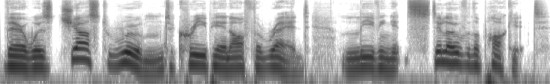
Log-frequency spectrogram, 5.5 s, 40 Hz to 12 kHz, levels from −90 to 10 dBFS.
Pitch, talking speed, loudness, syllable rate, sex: 130 Hz, 175 wpm, -17 LUFS, 3.9 syllables/s, male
